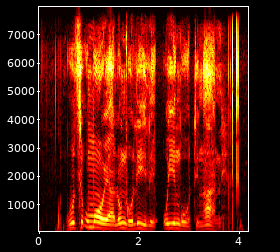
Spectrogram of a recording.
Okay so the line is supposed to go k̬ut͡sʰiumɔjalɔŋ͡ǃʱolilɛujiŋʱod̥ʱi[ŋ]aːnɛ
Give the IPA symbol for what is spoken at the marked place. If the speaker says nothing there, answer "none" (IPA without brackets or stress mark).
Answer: ŋ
